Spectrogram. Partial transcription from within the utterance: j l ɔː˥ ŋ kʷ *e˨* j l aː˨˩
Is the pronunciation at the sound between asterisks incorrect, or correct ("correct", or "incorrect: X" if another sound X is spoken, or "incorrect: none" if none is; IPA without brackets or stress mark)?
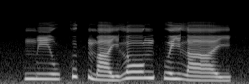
incorrect: e˧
